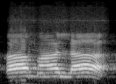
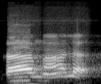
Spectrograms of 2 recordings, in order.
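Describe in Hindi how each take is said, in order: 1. अंतिम अक्षर लंबा खींचकर बोला जाता है। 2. अंतिम अक्षर झटके से काटकर छोटा बोला जाता है। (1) "अगर ला को अगर खींचेंगे ला, ... तो ये प्रोनाउंस में मिस्टेक हो जाएगा" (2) "ला को हम झटका से बोलते हैं"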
